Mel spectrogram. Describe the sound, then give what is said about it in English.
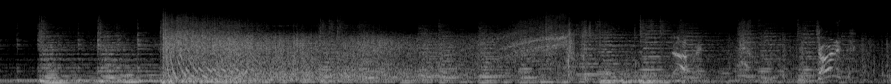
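A loud, booming blunderbuss blast erupts, followed by a long rumbling crash as someone is sent through a stone statue into a wall and buried under falling rubble, with brief vocal sounds before and near the end. “shoots him with the blunderbuss, sending Bravestar crashing through a stone statue and into the wall where he's covered by the falling rubble”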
